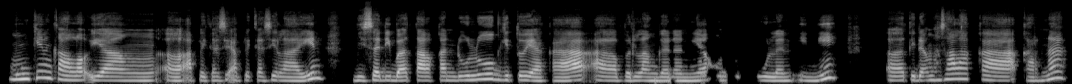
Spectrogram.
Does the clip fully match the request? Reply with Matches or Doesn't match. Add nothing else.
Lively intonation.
Doesn't match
